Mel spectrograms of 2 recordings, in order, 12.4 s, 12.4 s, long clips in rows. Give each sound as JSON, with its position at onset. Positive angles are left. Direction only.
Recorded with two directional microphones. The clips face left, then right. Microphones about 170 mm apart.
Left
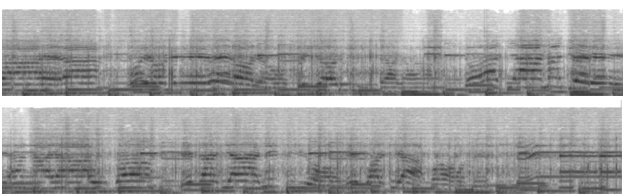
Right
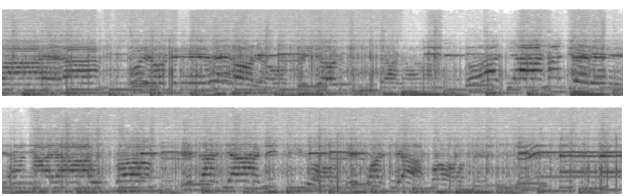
{"t": 0.0, "sound": "music", "side_deg": 35}
{"t": 4.6, "sound": "music", "side_deg": 30}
